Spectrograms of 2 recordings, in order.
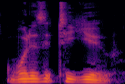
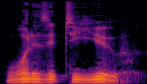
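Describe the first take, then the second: First: Said in the usual way. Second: Slow, measured rebuke; slow calm rebuke from Jesus; slow Jesus reply. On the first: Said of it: "He says that twice". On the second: Retold or imitated. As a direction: lay each word down slowly. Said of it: "Jesus' response was".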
